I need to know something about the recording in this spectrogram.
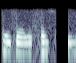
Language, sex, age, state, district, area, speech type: Kashmiri, female, 18-30, Jammu and Kashmir, Kulgam, rural, conversation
